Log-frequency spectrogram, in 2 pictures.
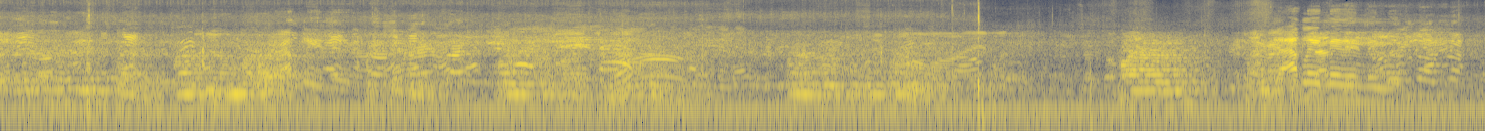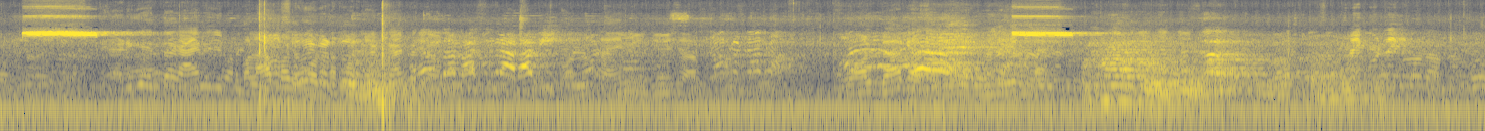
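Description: A crowd of men chatter and shout outdoors.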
